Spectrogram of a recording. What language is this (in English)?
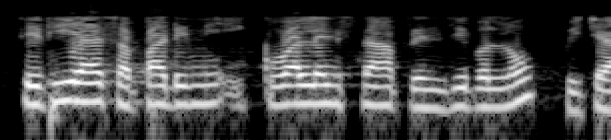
Gujarati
